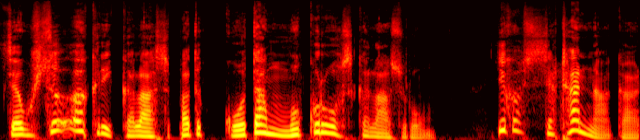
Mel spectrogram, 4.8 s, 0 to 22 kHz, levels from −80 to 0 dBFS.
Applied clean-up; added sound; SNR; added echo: none; none; none; none.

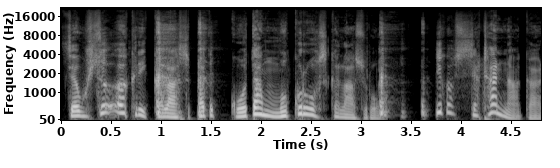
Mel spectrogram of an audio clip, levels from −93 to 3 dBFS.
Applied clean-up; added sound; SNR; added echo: neural mask model RNNoise.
